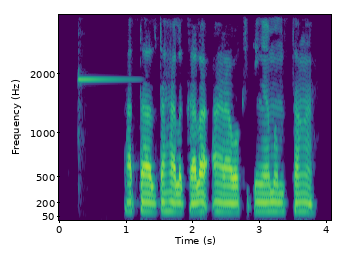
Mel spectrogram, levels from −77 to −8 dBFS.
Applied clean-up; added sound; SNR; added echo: classical method Wiener filter.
